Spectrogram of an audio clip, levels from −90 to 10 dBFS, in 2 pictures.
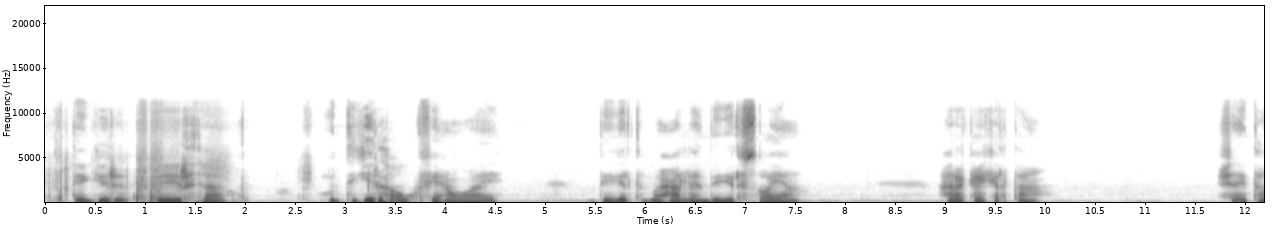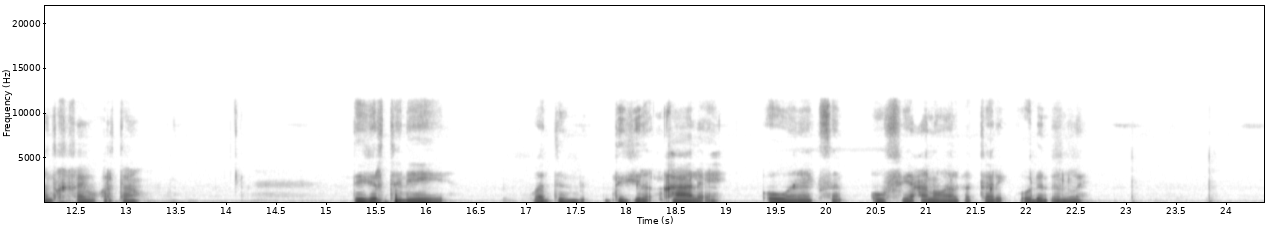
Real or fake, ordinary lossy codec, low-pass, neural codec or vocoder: real; none; none; none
